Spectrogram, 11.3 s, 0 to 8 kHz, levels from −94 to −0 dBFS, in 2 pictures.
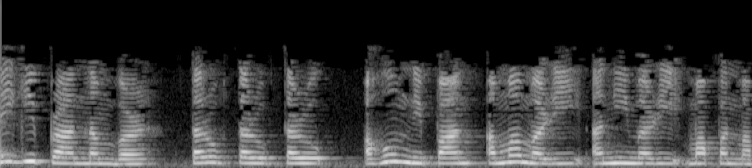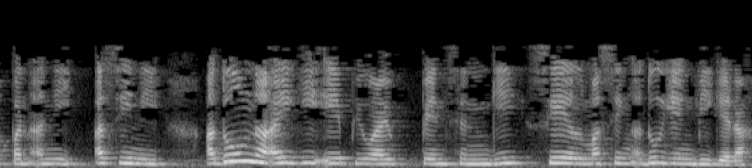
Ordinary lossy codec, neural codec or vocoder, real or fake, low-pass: MP3, 24 kbps; none; real; 7.2 kHz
